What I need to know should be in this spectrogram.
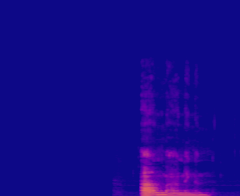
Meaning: plural of aanmaning
- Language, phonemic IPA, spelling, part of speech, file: Dutch, /ˈanmanɪŋə(n)/, aanmaningen, noun, Nl-aanmaningen.ogg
